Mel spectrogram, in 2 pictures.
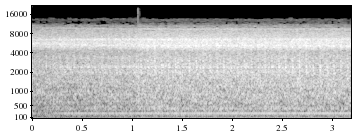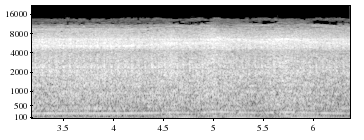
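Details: Isuzu 4BD2T diesel on its first startup after the build, idling until the thermostat opened: an even clatter and constant low drone with no extra knocks, with really good oil pressure and only a couple of minor issues.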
